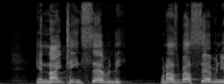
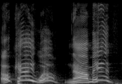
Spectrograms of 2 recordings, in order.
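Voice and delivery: put-on much higher, pleased little boy; kid's glee; 11 semitones higher than usual. Newly saved boy thinking he joined the club, high. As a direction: squeak it out proudly. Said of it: "and I'm like".

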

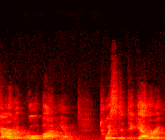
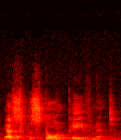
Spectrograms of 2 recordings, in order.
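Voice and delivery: ordinary delivery

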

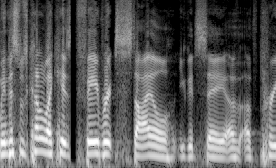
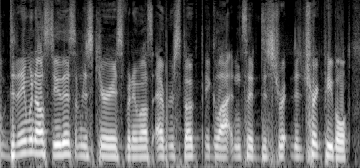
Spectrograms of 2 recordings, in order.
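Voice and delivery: ordinary talk

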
